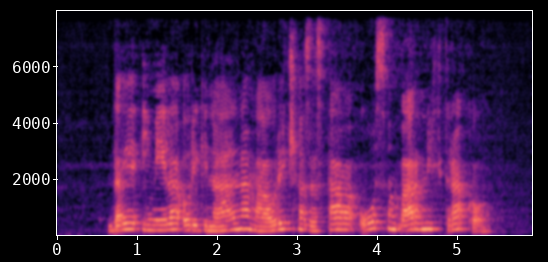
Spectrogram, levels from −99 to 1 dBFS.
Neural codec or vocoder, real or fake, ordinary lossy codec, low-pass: codec, 16 kHz, 8 kbps, FreqCodec, larger model; fake; none; none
